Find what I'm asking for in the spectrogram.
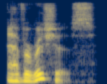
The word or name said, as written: avaricious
